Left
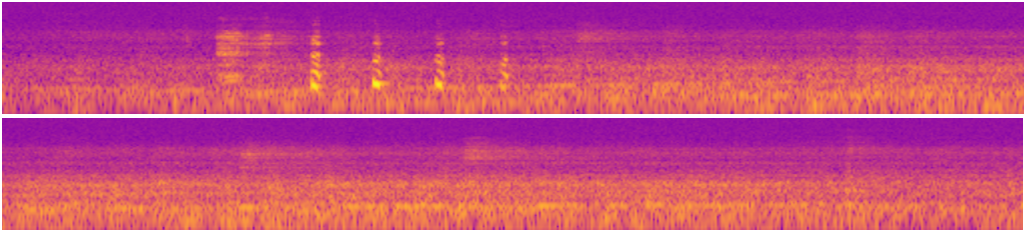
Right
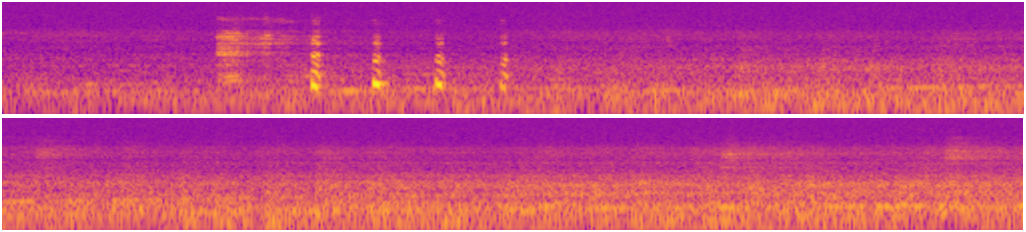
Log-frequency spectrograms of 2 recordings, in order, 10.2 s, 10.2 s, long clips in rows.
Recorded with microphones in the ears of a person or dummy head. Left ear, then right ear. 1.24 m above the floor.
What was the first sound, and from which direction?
A giggle, 5° left (ahead or behind).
